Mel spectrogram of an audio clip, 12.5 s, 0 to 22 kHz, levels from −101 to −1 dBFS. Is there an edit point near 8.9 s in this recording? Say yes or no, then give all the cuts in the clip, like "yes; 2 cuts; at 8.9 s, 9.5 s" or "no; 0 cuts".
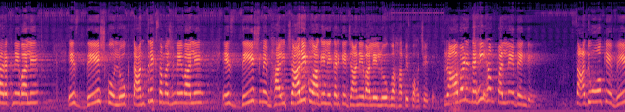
yes; 1 cut; at 8.9 s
